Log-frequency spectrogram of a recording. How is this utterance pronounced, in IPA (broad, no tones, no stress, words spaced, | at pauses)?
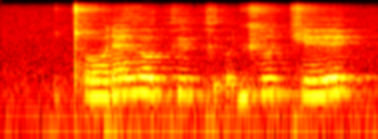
tʼo ɾɛðokʲukʲo̰ d͡ʒucɪ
